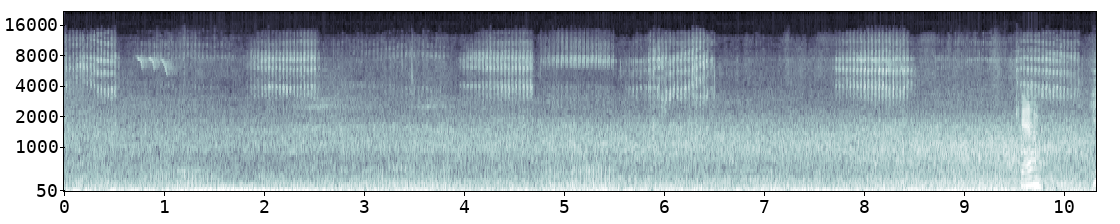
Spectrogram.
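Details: Street cat purring steadily and happily while shaking its tail on seeing the person who feeds it, a continuous low rumbling throughout, with soft chirping noises above and a brief call near the end.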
